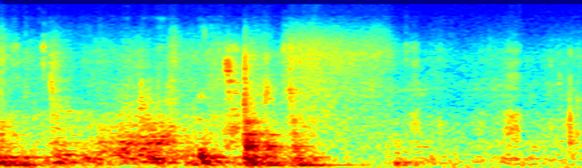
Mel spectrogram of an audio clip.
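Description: Built-in wardrobe door swinging open in an apartment room, with quiet wooden knocks and a soft slide of inner drawers, close and faint, no talk.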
